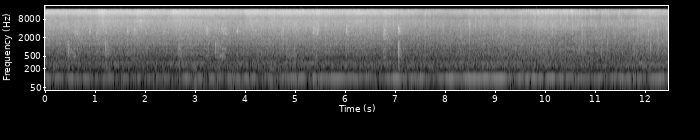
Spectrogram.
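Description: Green peppers and onion sizzling hard in a hot, steaming wok with soy and chilli sauce, the spatula scraping and tapping against the pan now and then as they are stirred. A steady low hum runs underneath.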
